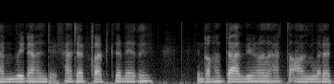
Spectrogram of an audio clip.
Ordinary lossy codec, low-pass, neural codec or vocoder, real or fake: none; 7.2 kHz; codec, 16 kHz, 0.5 kbps, FreqCodec, larger model; fake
